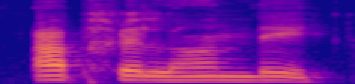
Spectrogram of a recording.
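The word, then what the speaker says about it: Après L'Ondée: But this Après Landais, that's how it's said.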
